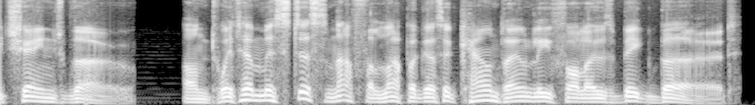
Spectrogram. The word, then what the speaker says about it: Snuffleupagus: snuffleupagus account only follows Big Bird just like any good imaginary friend would do with Big Bird today I learned it's snuffleupagus and not snuffle a few ghosts is it still pronounced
